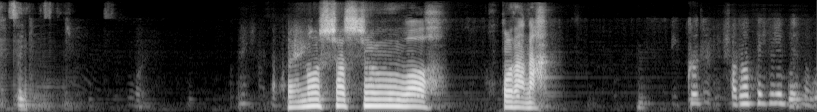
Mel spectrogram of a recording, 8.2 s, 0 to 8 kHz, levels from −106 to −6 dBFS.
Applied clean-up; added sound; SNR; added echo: neural mask model DeepFilterNet 3.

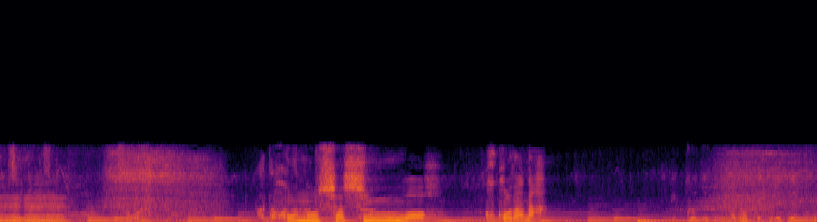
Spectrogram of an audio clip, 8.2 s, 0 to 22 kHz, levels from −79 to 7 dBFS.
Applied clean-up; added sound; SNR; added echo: none; none; none; none.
